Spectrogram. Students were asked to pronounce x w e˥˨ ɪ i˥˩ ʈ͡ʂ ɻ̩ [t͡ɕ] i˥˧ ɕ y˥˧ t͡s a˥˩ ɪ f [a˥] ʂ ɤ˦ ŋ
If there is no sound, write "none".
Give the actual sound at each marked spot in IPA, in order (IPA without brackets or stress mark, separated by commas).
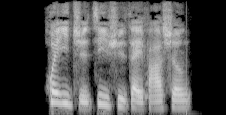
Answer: t͡ɕ, a˥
